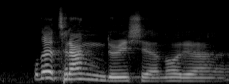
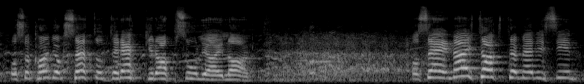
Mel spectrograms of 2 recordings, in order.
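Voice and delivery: retold angry rant; 5 semitones higher than usual. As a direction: let rip at the troll, half joking. Retold furious reply to troll.

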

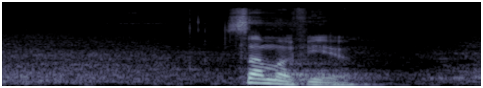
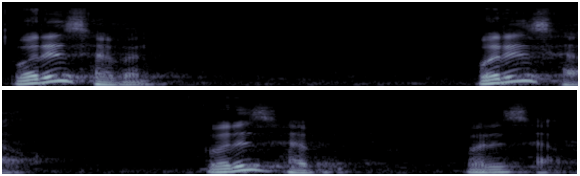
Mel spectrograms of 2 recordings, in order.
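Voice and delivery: musing to himself, fading; 3 semitones lower, 6 dB quieter than usual. A narrator's reading. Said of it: "kept thinking".

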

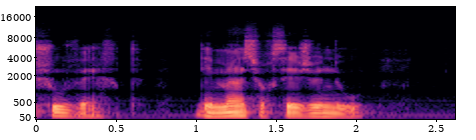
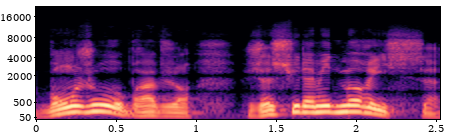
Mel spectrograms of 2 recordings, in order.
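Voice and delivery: loud, much higher hearty greeting; calling out loud; 8 semitones higher, 6 dB louder than usual. A narrator's reading. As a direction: burst in with a big cheerful hello. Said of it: "en criant bien fort".

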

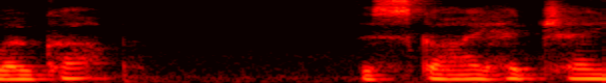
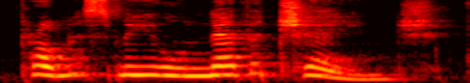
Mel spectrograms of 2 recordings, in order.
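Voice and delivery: higher and louder storybook caterpillar; caterpillar's longing; 8 semitones higher, 5 dB louder than usual. Acted. Caterpillar to tadpole, yearning, higher and louder. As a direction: ask him to promise again.

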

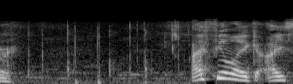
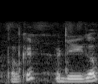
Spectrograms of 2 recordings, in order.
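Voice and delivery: ordinary talk, nothing marked

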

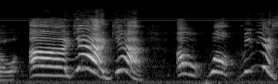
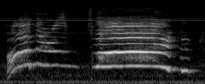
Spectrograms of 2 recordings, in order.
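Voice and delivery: high, loud, very slow drawn-out scream; fangirl scream; 13 semitones higher, 9 dB louder, much slower than usual. Real, not acted. Fan screaming as her favourite appears, excited. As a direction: scream out the name in delight.

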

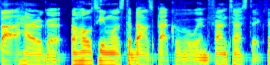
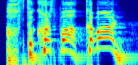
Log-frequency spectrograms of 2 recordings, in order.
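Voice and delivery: excited shout; 14 semitones higher than usual. Real, not acted. Near miss in match.

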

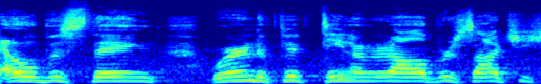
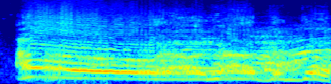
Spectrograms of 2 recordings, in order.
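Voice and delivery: loud laughing shout, higher; 7 semitones higher, 8 dB louder than usual. Real, not acted. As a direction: crack up loudly at the punchline. Laughing at his own punchline.

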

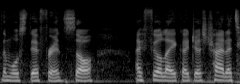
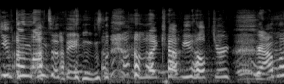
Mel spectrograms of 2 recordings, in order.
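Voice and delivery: high, louder, laughing and quick; laughing encouragement; 9 semitones higher, 6 dB louder than usual. Retold or imitated. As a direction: cheer him on through laughter. Coaching kid, laughing.

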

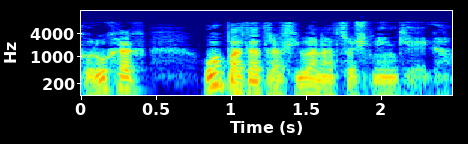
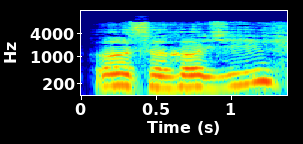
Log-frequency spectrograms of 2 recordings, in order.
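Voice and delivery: slow, high, slurred just-woken voice; groggy soldier woken from his bunk; sleepy mumble; 10 semitones higher, 7 dB louder, slower than usual. A narrator's reading. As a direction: mumble it half asleep, dragging the words. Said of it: "bełkotał zaspany Góral".

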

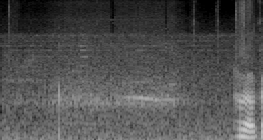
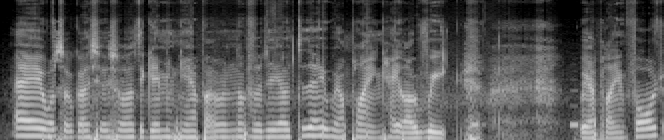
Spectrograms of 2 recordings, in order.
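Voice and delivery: normal talking voice

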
